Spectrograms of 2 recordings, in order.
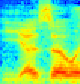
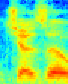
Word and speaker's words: Juzzo: your face without realizing your name is yozo instead of jezzo or jizzo that's fine why is it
